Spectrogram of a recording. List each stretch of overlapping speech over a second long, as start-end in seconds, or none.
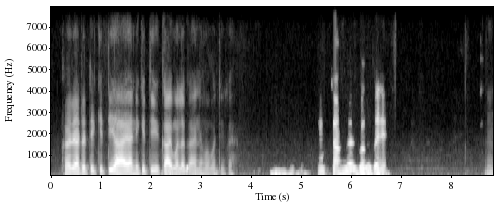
none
